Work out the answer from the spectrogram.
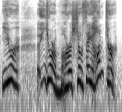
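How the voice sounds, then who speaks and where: A woman voicing an anxious, excitable townsman, flustered and exclaiming, in a video game role-play. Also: high-pitched, normal speed, pitched above the performer's own voice. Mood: flustered, overjoyed. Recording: music behind the voice.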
